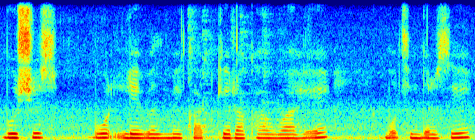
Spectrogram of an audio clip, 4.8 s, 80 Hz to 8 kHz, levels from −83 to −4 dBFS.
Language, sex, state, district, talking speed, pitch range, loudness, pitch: Hindi, female, Arunachal Pradesh, Lower Dibang Valley, 150 wpm, 220-240 Hz, -16 LUFS, 230 Hz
